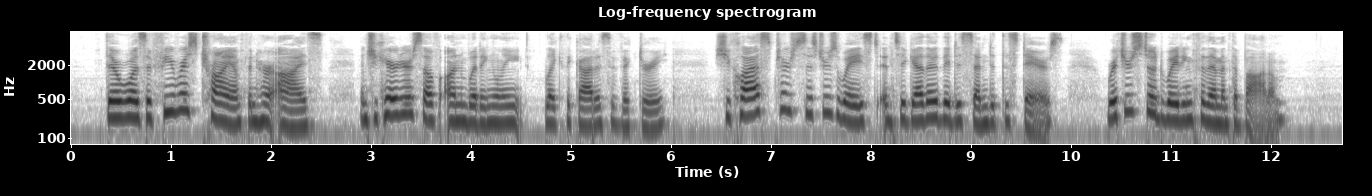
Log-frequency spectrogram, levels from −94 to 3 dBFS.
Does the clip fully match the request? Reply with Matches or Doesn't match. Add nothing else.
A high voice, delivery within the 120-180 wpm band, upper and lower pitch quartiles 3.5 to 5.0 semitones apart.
Matches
